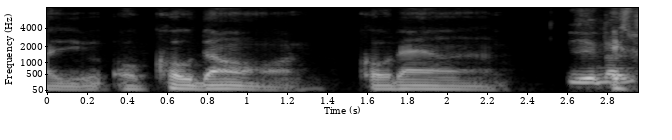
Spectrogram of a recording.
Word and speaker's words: codon: Oh, codon.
